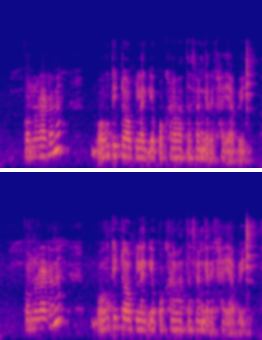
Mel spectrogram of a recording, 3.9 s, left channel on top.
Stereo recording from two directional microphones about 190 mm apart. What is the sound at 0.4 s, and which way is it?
Speech, 55° left (ahead or behind).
